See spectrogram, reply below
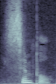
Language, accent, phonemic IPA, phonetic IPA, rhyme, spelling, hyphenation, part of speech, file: English, General American, /ˈsɪm.pəl/, [ˈsɪm.pɫ̩], -ɪmpəl, simple, sim‧ple, adjective / noun / verb, En-us-simple.ogg
- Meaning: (adjective) 1. Uncomplicated; lacking complexity; taken by itself, with nothing added 2. Easy; not difficult 3. Without ornamentation; plain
